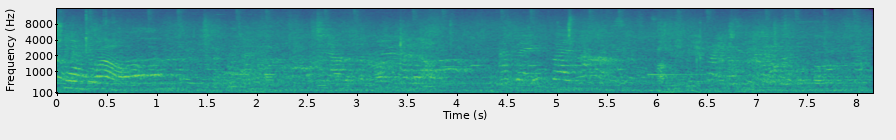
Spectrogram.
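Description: A young girl chatters nearby.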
